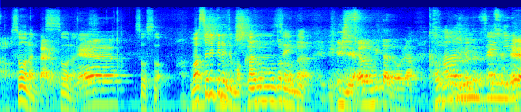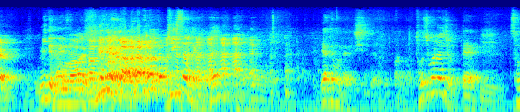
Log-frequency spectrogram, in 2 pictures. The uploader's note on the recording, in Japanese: 肘折夜市の湯治場ラジオ酒場をご利用いただいたみなさん、ご寄付いただいたリスナーのみなさんのおかげで、マイクを新調いたしました！新しい録音環境になり、まだセッティングが甘い録音となっております。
